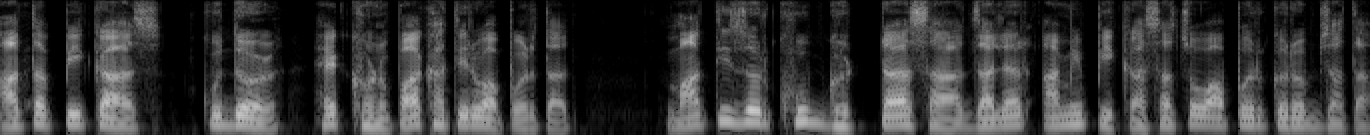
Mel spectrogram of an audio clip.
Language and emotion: Goan Konkani, neutral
